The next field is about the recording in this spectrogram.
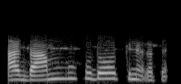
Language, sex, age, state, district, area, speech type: Santali, female, 18-30, West Bengal, Malda, rural, conversation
